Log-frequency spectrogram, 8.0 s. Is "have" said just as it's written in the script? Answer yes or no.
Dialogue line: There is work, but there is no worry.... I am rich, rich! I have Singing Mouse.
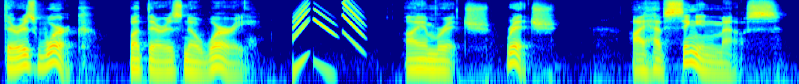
yes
